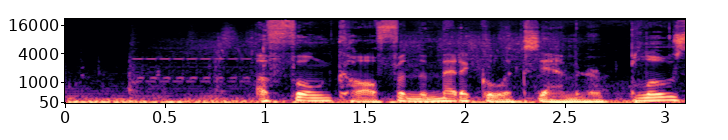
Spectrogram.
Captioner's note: musical stinger; phone ringing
